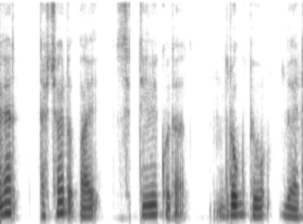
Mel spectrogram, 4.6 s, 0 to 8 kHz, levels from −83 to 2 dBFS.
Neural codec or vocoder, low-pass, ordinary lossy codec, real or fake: codec, 16 kHz, 4.8 kbps, FACodec; none; none; fake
